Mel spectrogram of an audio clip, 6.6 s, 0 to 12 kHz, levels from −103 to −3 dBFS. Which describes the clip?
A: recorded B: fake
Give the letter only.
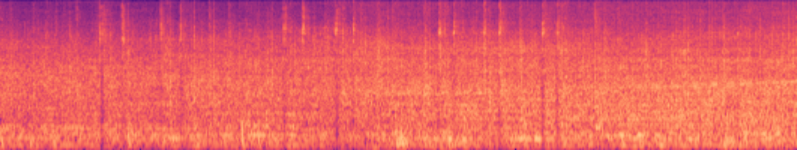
A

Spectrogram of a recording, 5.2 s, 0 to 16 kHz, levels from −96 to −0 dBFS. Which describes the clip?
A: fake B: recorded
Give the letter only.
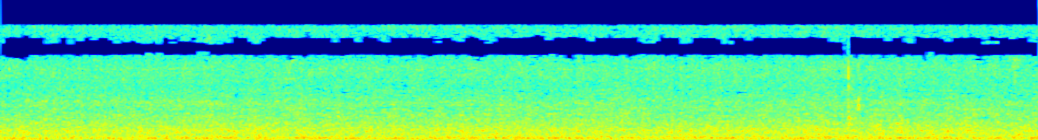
B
